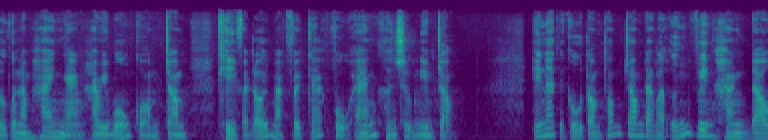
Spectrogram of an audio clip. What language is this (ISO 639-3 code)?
vie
